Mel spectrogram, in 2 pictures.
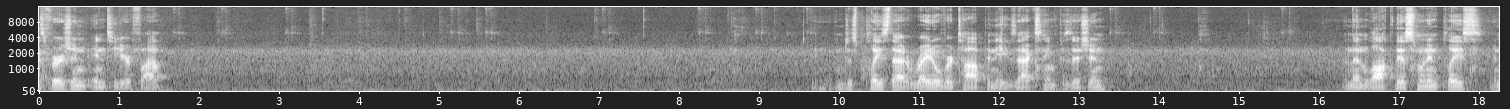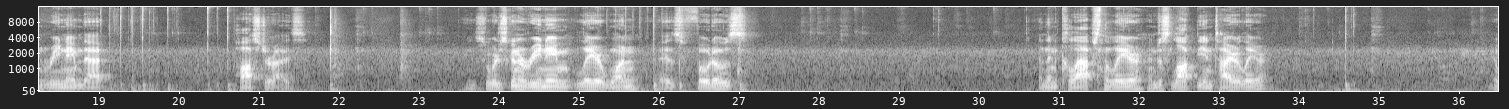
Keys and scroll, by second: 34.6 super+l.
